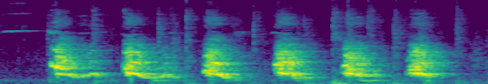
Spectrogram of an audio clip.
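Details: Blanche, a usually quiet Great Pyrenees who rarely gets excited, barks to get his owner to play: six deep, even woofs about three quarters of a second apart, each one strong and then fading, in a quiet room.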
